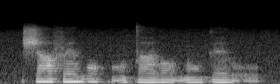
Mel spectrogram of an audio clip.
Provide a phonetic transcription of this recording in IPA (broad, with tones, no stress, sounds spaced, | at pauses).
ʃ a˦ f ɛ˦ w ɔ˦˨ k ɔ̃˨˦ t a˦ l ɔ˦˨ n ɔ̃˧ k ɛ˧ l o˨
